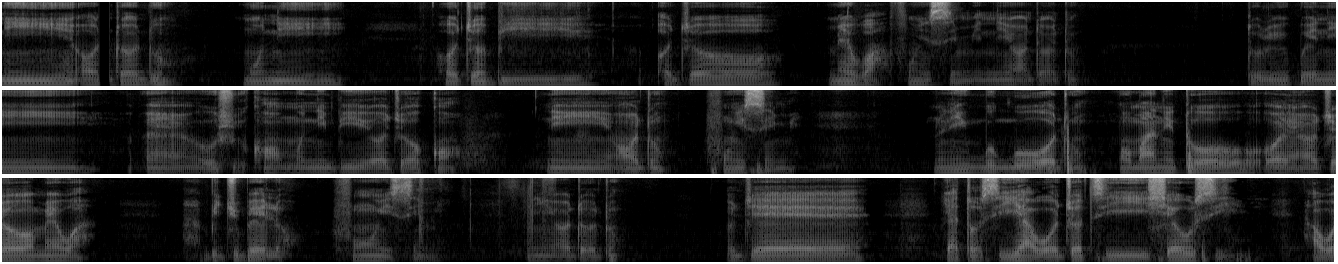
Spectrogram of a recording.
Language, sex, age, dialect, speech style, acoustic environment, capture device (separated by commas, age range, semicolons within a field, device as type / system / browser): Yoruba, male, 18-24, Nigeria - Lagos Yoruba, relaxed, silence, mobile / Linux / Chrome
